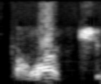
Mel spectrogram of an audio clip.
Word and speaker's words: Palocci: Olha, o, o, a prisão preventiva do Palocci, que, que, ele pronuncia certo, Palocci, tá né?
